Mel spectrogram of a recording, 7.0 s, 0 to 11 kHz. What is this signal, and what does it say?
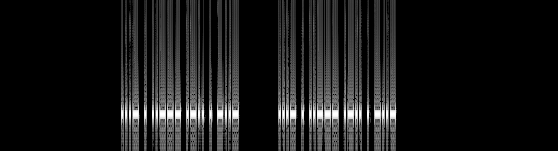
Morse code, heard as a keyed tone, about 53 wpm, 700 Hz. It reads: VE2LEX VE2LEX
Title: DXCC-100 Call Signs - 6 Characters - Repeated 2x - 50wpm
